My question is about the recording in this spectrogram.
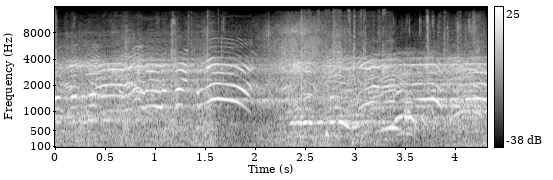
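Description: Spectators at a short-track speed skating race shouting and cheering, several voices yelling at once in rising-and-falling calls, the loudest about one and a half seconds in. Skate blades scrape on the ice underneath.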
